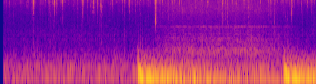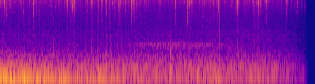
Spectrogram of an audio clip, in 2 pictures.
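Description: Logo-intro sound effects: a low rumble with scattered crackling, and two deep low hits about three seconds apart, each fading away slowly.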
